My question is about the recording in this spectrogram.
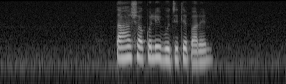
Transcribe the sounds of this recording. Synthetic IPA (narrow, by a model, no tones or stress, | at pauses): t̪aɦaʃɔkolejbud͡ʑʱit̪epaɾen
